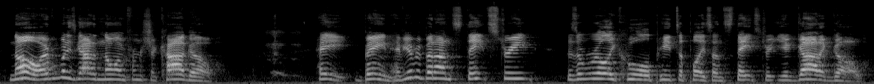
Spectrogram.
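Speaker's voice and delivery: put-on loud Chicago accent talking to Bane; thick Chicago accent. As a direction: play the heist guy with a thick Chicago accent. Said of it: "Houston's Chicago accent is so thick".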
